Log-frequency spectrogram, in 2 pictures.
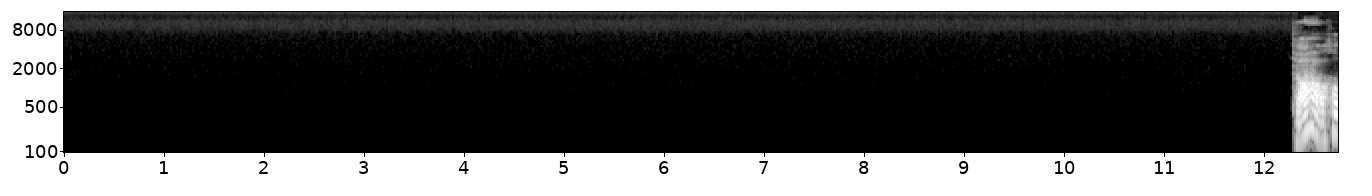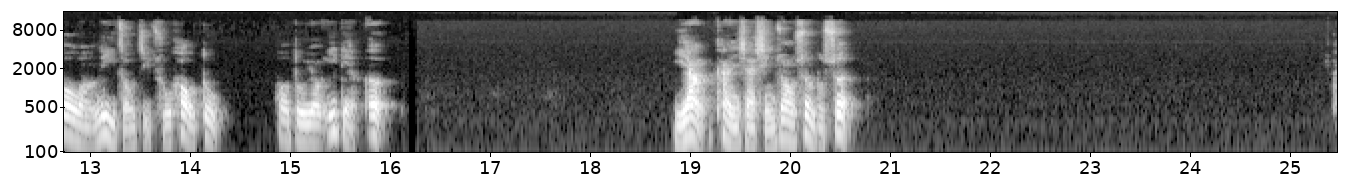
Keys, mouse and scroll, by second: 0.1 g, 4.7 click, 5.8 shift+click, 7.3 click, 9.2 click, 10.0 KP_1, 11.1 a, 12.0 e, 14.5 click, 17.9 ctrl+KP_3, 20.4 click, 23.3 KP_7, 23.8 KP_3, 24.7 KP_7.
